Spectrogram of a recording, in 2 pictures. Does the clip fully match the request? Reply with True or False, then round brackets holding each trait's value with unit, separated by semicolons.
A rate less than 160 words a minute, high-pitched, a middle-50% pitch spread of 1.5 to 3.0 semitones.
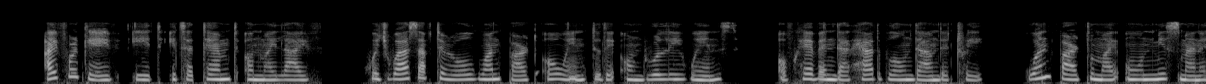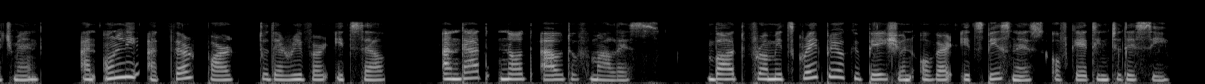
True (150 wpm; 225 Hz; 2.4 semitones)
